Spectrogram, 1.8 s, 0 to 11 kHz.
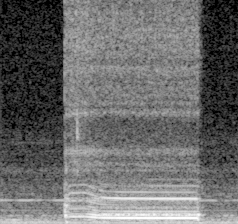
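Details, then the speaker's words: Bench test of a repaired PSE door-locking vacuum pump from a 1996 Mercedes S320 (W140). A one-second electric whir stops sharply as the actuator pulls the trunk release handle back in and the solenoid holds it. Working normally. "Let go of the connection and the handle is pulled back in. And also you hear the solenoid to hold it in place."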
